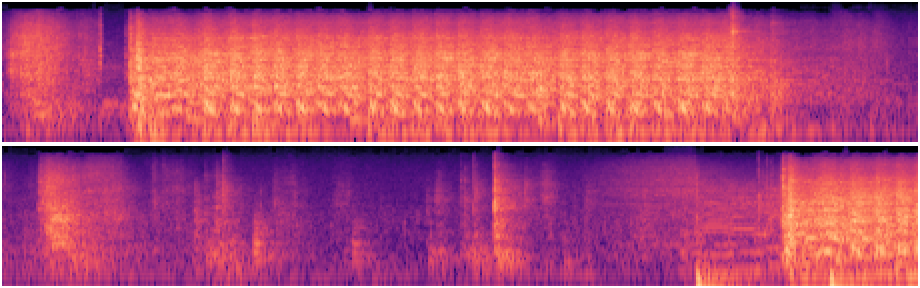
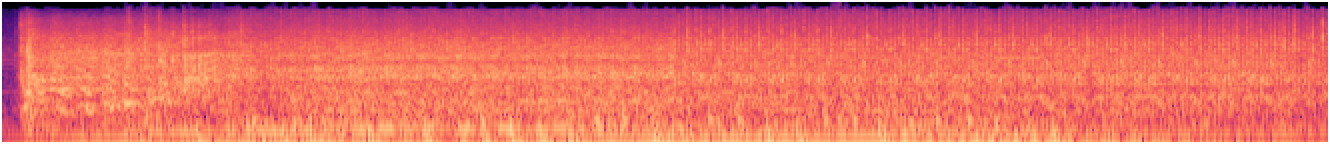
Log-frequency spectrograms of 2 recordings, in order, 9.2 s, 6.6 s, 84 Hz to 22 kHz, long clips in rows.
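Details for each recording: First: 1997 Ford 7.3 Powerstroke diesel after replacing O-rings on all eight injectors: long steady cranking with pauses, no firing; lots of air in the fuel system, battery possibly running low. It later coughs and starts. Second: 1997 Ford 7.3 Powerstroke diesel after replacing O-rings on all eight injectors: cranks briefly, catches at once and settles into a steady, even idle clatter; all injectors firing, one showing slightly less oil, possibly a dirty tip.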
